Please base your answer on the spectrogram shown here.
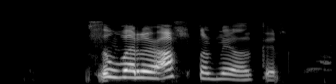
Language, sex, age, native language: Icelandic, female, 8, Icelandic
